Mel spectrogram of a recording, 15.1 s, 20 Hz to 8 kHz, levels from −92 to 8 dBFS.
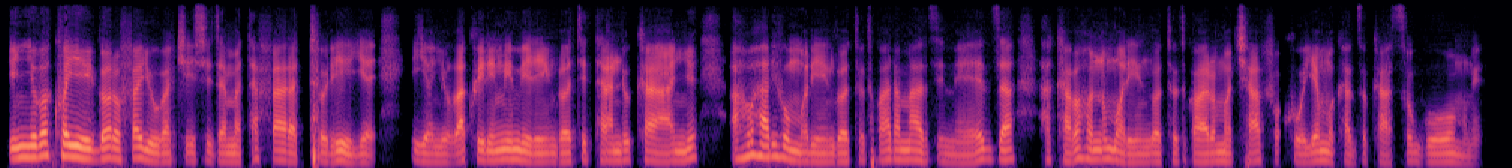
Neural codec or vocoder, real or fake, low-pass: codec, 16 kHz, 0.8 kbps, ZipCodec; fake; 7.2 kHz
